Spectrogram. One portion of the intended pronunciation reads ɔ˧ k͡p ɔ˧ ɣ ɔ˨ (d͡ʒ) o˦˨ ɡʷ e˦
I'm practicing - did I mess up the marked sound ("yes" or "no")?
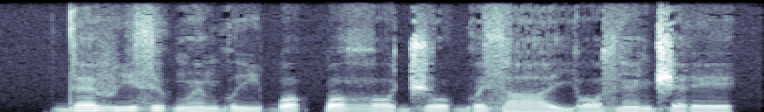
no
